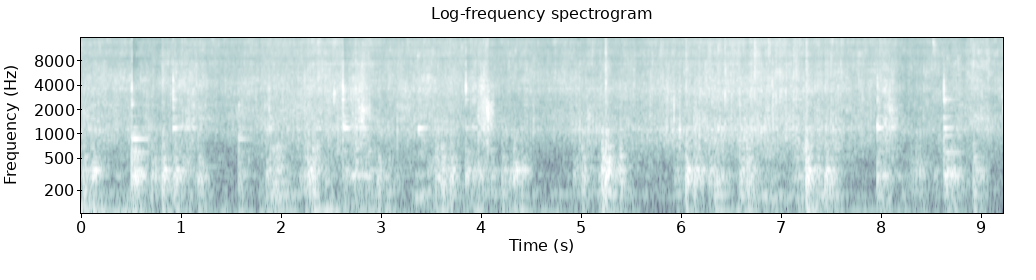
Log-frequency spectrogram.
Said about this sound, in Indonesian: Masukkan bumbunya, aduk merata ya.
